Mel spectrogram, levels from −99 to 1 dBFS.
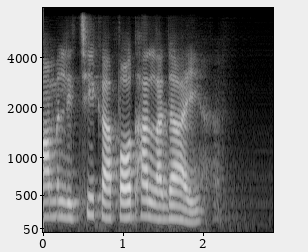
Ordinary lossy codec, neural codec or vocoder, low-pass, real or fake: none; codec, 16 kHz, about 1 kbps, DyCAST, with the encoder's durations; 7.2 kHz; fake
